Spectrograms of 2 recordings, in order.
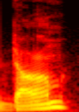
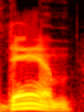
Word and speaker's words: Damm: one because I was curious if it was damn or Dom and it turns out it's damn but it also turns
